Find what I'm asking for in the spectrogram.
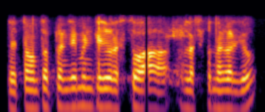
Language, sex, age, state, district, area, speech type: Sindhi, male, 60+, Delhi, South Delhi, rural, conversation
